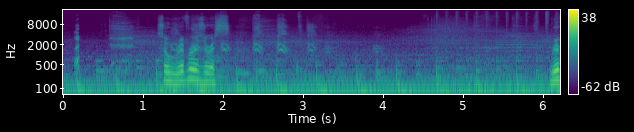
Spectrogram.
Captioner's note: laughs; bird cawing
